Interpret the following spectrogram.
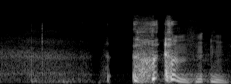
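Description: A man coughing twice in quick succession, about a second and a half in.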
